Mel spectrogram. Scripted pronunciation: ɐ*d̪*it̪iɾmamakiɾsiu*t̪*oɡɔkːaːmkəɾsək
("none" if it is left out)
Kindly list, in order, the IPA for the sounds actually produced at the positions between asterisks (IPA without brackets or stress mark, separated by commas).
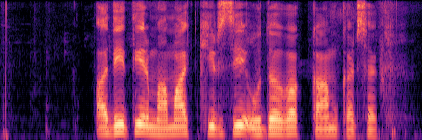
d̪, d̪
